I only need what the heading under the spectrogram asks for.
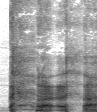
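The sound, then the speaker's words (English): Three harsh coughs from a man in quick succession, a bit muffled into his fist, with a short gap before the last one and no talking. “coughed into his fist and made a face.”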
